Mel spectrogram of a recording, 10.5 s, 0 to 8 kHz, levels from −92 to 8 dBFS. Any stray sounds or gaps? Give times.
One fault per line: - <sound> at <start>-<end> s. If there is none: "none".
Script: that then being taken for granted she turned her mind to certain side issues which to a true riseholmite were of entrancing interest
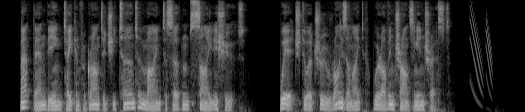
- chirp at 9.4-9.9 s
